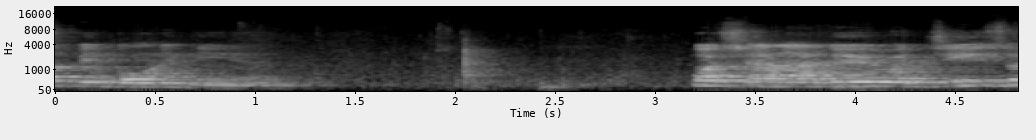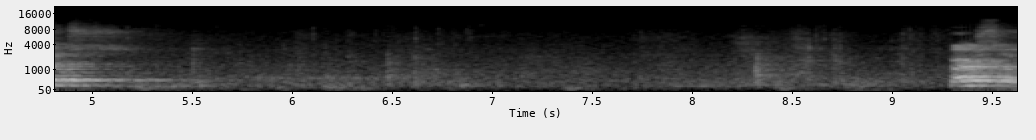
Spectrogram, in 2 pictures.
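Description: A middle-aged man preaches with animation through a microphone in an echoing room.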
